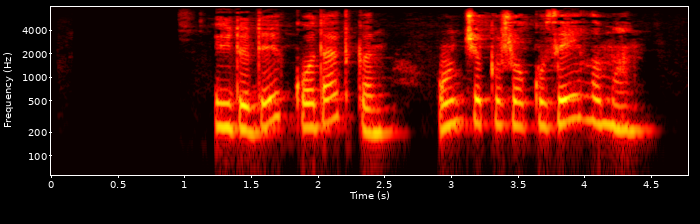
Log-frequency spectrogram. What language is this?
Mari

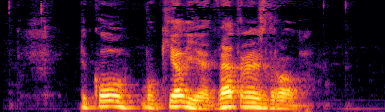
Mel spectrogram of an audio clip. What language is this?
Western Frisian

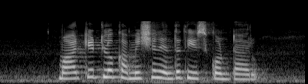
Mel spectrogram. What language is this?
Telugu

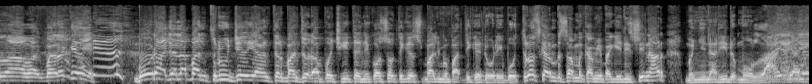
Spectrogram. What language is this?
Malay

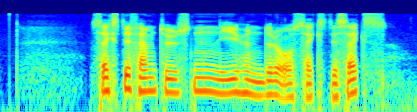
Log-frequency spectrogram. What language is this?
Norwegian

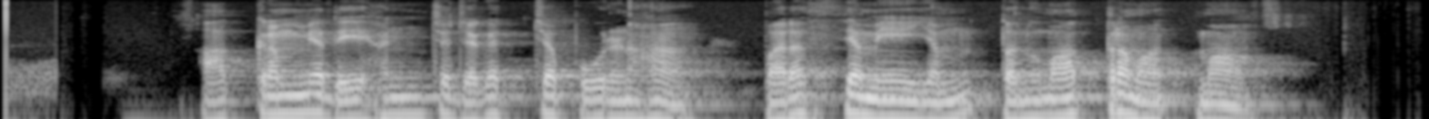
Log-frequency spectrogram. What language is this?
Sanskrit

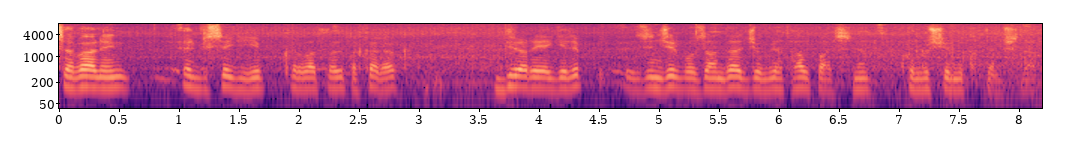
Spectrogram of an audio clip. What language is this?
Turkish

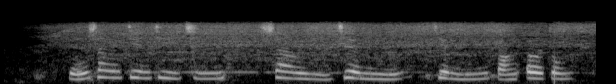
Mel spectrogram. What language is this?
Chinese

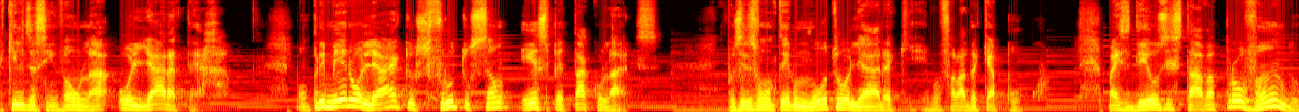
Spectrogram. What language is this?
Portuguese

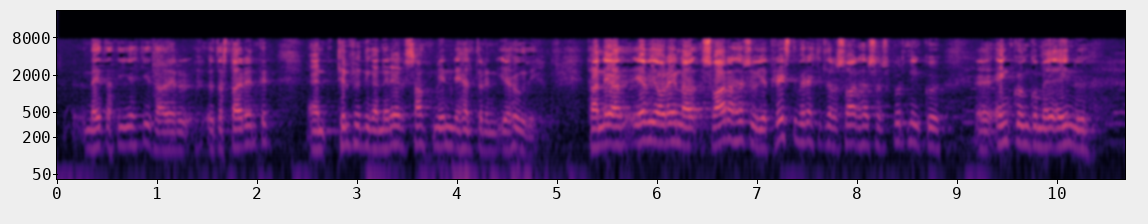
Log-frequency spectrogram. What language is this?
Icelandic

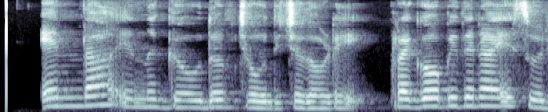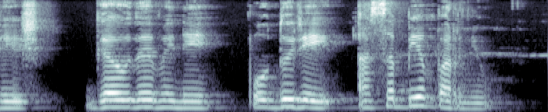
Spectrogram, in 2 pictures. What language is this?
Malayalam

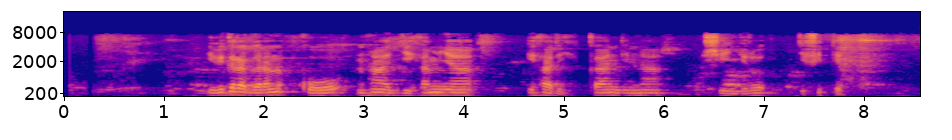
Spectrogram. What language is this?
Kinyarwanda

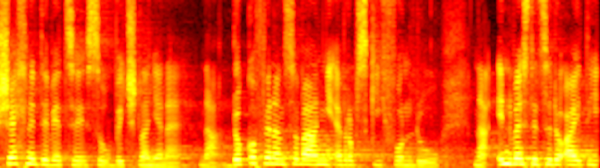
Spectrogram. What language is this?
Czech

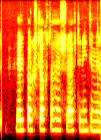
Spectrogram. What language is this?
Icelandic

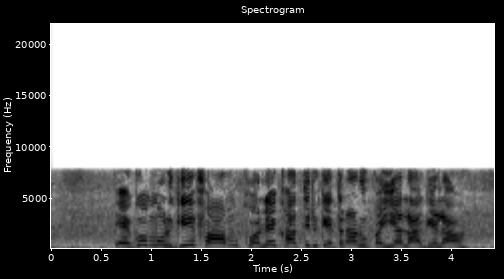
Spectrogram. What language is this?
Bhojpuri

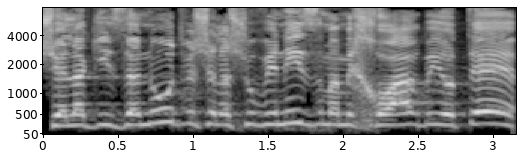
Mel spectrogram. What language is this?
Hebrew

